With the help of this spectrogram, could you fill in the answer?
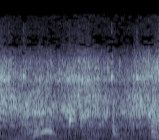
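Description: A big inboard motorboat drifts on the water above a kelp bed after cutting its engine, surrounded by a steady wash of lapping and sloshing water that holds an even level throughout.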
